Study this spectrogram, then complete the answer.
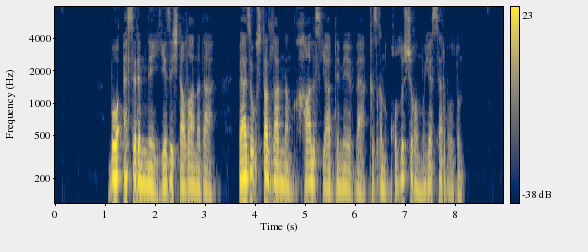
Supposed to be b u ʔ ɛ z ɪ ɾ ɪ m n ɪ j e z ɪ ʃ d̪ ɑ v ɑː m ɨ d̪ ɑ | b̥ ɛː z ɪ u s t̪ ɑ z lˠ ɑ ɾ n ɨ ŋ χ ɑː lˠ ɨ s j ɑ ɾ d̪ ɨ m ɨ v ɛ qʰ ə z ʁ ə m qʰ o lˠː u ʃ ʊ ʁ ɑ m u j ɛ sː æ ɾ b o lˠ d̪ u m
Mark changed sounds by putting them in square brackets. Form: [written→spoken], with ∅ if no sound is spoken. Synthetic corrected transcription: b u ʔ ɛ [z→s] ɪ ɾ ɪ m n ɪ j e z ɪ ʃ d̪ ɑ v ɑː m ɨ d̪ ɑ | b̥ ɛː z ɪ u s t̪ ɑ z lˠ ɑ ɾ n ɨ ŋ χ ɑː lˠ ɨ s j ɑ ɾ d̪ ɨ m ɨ v ɛ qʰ ə z ʁ ə [m→n] qʰ o lˠː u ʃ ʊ ʁ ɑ m u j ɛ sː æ ɾ b o lˠ d̪ u m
